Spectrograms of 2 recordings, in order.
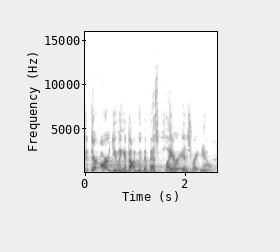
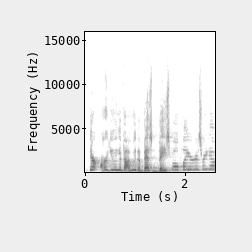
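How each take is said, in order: First: Said in the usual way. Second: Very high-pitched disbelieving question; incredulous echo. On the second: Retold or imitated. Visitor echoing guide's answer about best player, incredulous. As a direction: repeat it back as an astonished question, pitched way up.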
